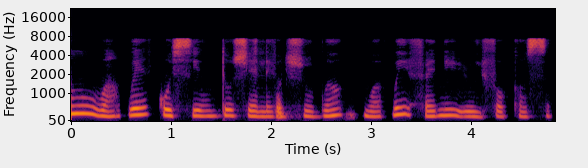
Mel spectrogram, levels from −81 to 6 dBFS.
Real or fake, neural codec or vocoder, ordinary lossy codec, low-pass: fake; codec, 16 kHz, 0.5 kbps, FunCodec, trained on Chinese and English, 25 frames a second; none; 7.2 kHz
